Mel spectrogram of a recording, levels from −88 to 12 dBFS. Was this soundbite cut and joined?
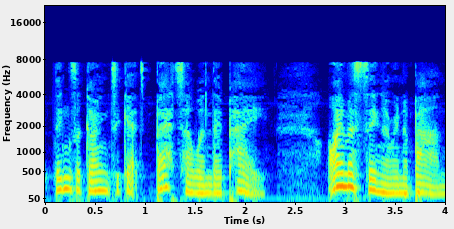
yes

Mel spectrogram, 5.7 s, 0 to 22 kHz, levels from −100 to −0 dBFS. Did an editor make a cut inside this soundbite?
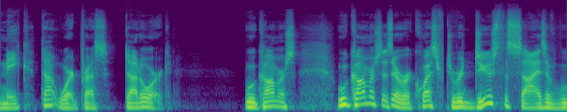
yes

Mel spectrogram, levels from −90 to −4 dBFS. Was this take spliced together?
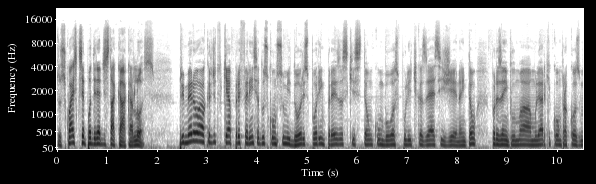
no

